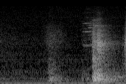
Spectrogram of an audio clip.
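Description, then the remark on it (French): An office door opening after a green button is pressed, with a few short whooshing, hissy bursts, the loudest in the middle, fairly quiet, with no voices. “La porte s'ouvre.”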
